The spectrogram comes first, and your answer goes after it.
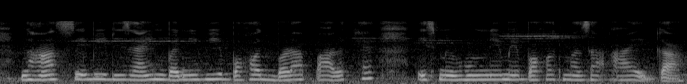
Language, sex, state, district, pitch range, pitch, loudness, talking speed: Hindi, female, Bihar, Muzaffarpur, 205-225 Hz, 215 Hz, -29 LUFS, 150 wpm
